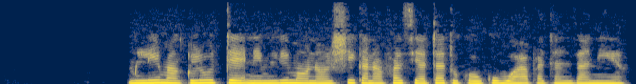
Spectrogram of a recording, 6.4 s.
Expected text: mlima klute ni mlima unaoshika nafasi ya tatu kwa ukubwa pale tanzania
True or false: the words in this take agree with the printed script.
false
